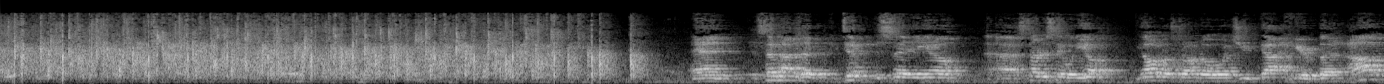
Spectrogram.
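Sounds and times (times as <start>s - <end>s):
audience applause: 0.0s - 6.5s
speech: 7.6s - 13.8s.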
